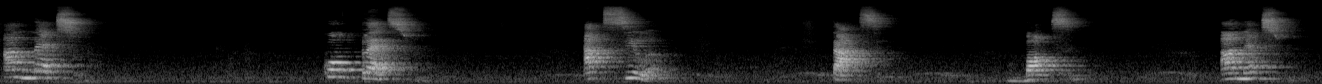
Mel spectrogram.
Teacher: A palavra tá com X, mas tem o som de CS.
